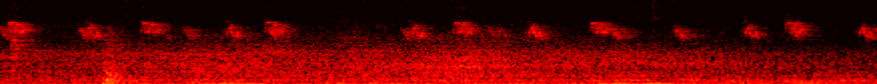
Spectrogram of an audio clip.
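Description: Faint bird chirps, short high calls repeated about twice a second, pausing briefly about three seconds in, over low room noise.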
